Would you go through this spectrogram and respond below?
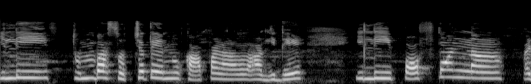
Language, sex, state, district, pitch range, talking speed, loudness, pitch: Kannada, female, Karnataka, Belgaum, 260-300 Hz, 80 wpm, -16 LUFS, 275 Hz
